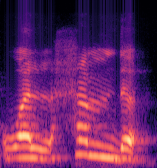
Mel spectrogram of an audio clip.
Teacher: Ada qalqalah kubra juga di hujung ya.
